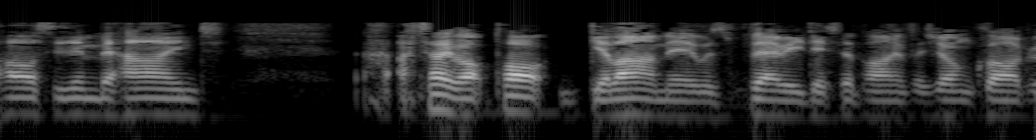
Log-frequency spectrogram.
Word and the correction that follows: Guillaume: That's the worst French pronunciation you've ever come out with. – What did they call him, Port Guillaume? – Guillaume.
